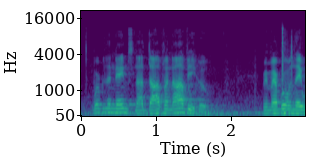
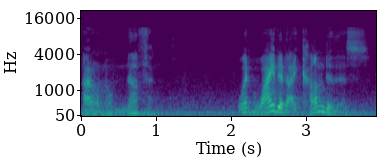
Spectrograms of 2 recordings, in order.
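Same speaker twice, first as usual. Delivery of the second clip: lower, softer stunned muttering; much lower and softer, quietly humbled; 5 semitones lower, 5 dB quieter than usual. Retold or imitated. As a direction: drop low and soft as if floored. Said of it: "they're like".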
